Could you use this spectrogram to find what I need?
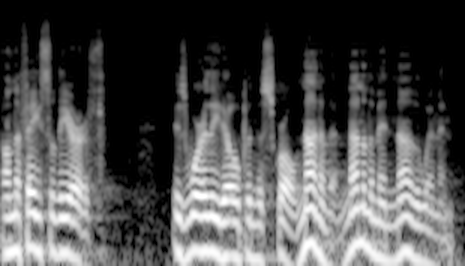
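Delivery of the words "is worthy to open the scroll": ordinary talk, nothing marked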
